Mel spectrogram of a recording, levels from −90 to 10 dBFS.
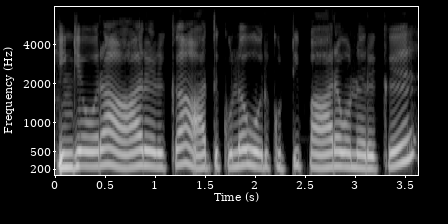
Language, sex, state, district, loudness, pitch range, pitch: Tamil, female, Tamil Nadu, Nilgiris, -20 LUFS, 230-260 Hz, 245 Hz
